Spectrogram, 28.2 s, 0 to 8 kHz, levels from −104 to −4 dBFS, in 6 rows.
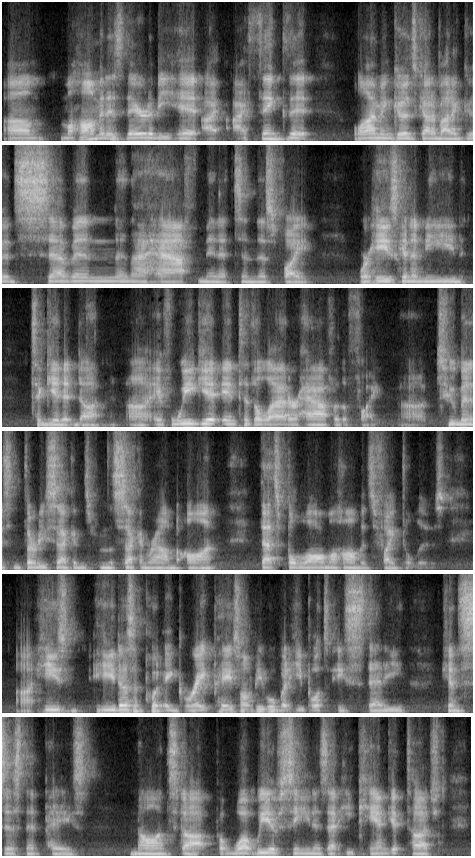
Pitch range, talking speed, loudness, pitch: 85-120 Hz, 195 wpm, -25 LUFS, 95 Hz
